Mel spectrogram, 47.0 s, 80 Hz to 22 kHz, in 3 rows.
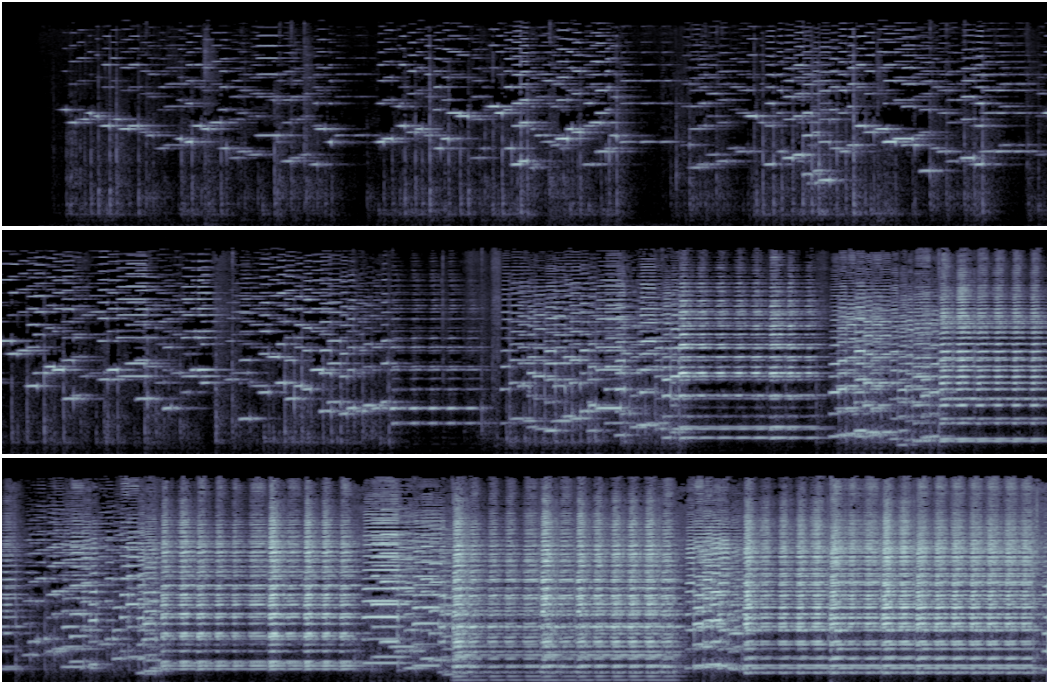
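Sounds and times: solo accordion playing: 17.8s - 47.0s.

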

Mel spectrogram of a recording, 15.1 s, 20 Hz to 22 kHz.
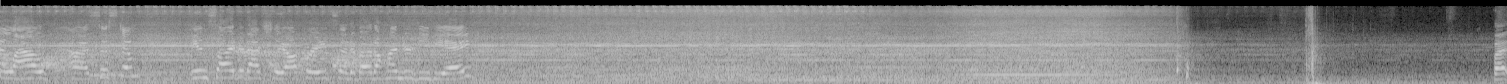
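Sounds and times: machine noise with high tone: 0.0s - 12.9s
doors closing with knocks: 13.0s - 13.4s.

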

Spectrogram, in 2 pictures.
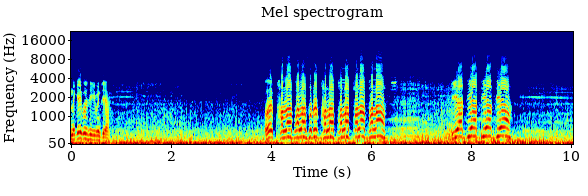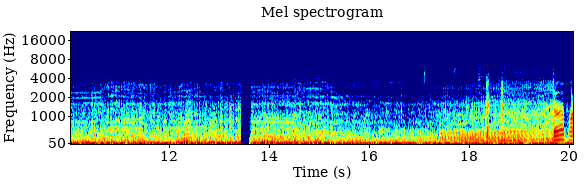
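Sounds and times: motorcycle engine running: 0.0s - 20.0s
wind buffeting microphone: 0.0s - 20.0s.

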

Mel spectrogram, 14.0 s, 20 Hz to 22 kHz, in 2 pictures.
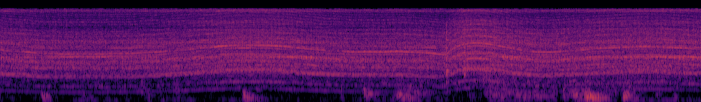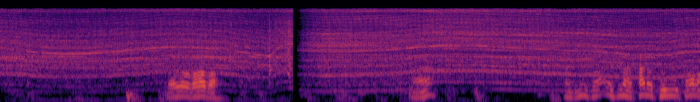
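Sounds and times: electric fishing reel motor whine: 0.0s - 14.0s.

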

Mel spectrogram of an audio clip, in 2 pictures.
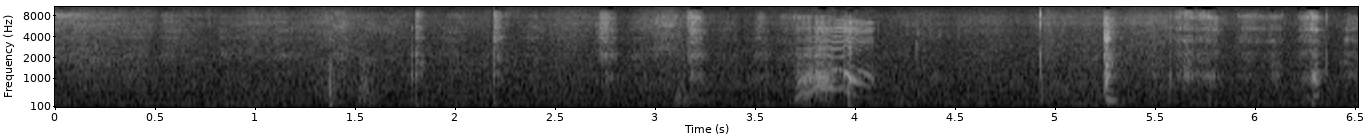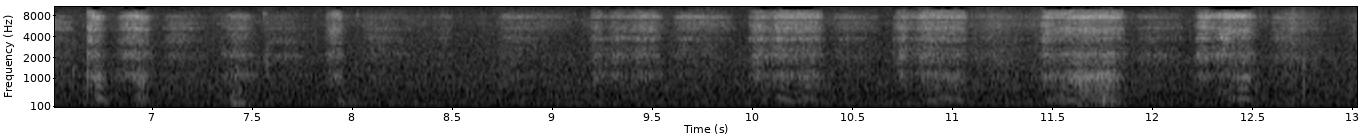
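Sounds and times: baby grunting: 3.7s - 4.1s, 10.0s - 12.6s.

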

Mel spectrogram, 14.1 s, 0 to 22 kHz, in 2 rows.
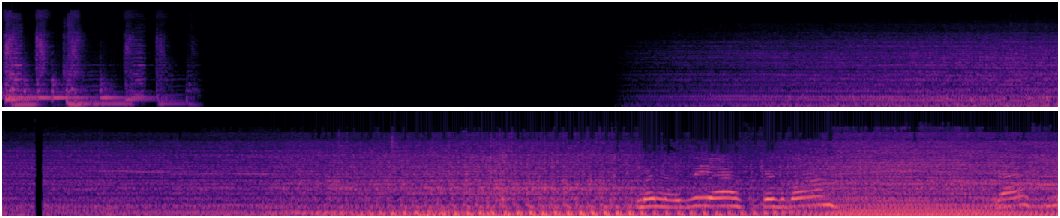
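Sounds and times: vehicle engine running: 4.1s - 14.0s.

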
